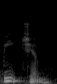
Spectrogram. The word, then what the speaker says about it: Beauchamp: in place in London is spelled Beauchamp isn't it you said Beacham anyway Charming shape Cuts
